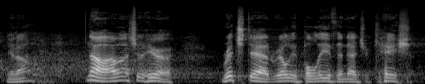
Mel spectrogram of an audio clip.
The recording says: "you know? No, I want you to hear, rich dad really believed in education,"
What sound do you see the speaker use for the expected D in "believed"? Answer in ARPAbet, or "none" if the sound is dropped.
D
